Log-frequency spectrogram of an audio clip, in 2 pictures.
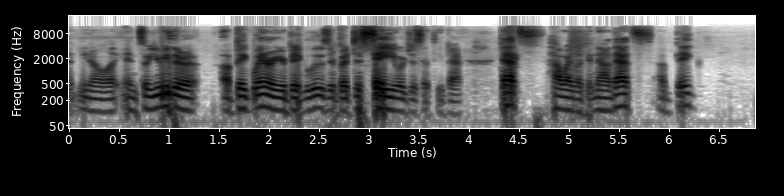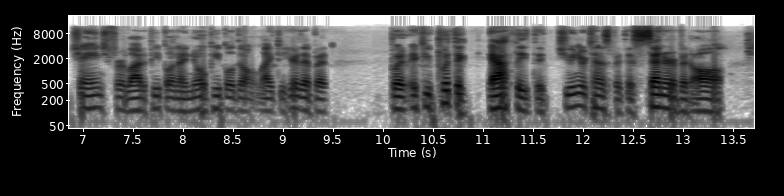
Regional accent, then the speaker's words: India; I can say this because I'm Indian, there's a lot of young Indian tennis players

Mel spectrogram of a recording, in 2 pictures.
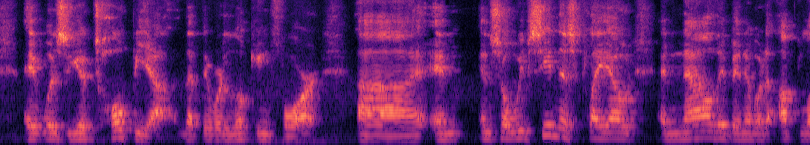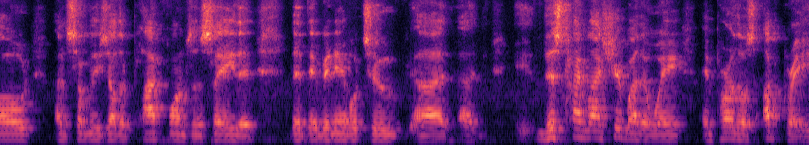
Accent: Toronto, Ontario, Canada; I, as a kid growing up in Toronto, I had a paper route and I played Monopoly.

